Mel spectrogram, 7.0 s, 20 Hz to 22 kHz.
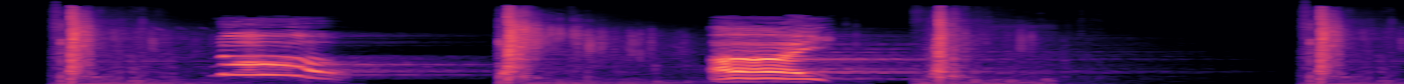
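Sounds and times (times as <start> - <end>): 
whip lashes cracking: 0.2 - 1.1, 2.5 - 3.4, 4.6 - 5.4, 6.5 - 7.0
speech: 3.6 - 4.2.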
